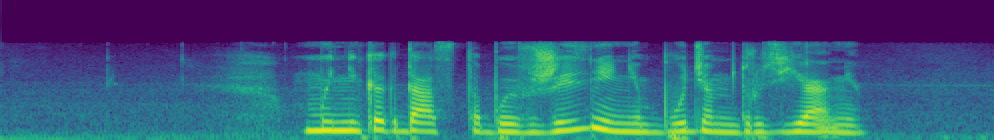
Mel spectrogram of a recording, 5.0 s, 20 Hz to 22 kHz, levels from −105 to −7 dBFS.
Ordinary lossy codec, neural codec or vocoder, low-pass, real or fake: none; none; 7.2 kHz; real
